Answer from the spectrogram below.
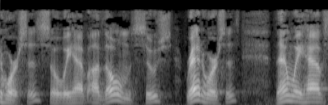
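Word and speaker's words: sus (סוס): So behind him, the Lord Jesus Christ, and then we have sus, S long U S, sus. Sus is the Hebrew word for horse.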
